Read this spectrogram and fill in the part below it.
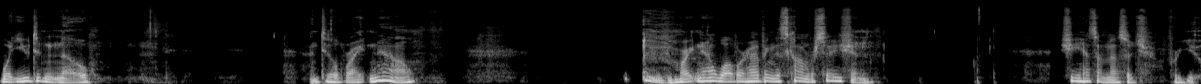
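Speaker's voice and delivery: voice thick with emotion. Podcast host telling the guest that the author has a message, choked up. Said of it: "now I'm getting choked up".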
